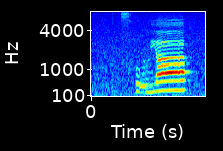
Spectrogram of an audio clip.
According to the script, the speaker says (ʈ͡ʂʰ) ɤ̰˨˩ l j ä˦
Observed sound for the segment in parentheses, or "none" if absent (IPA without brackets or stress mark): t͡sʰ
